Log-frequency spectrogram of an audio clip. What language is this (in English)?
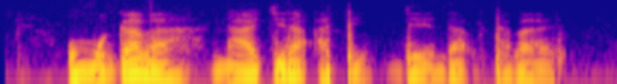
Kinyarwanda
